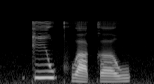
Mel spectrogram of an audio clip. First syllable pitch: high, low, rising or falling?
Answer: high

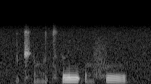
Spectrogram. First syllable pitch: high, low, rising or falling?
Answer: low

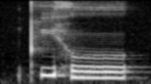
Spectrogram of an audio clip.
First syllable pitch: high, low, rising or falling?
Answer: high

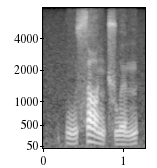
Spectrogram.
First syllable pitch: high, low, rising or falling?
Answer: rising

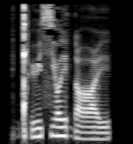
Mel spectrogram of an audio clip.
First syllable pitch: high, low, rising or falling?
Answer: rising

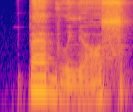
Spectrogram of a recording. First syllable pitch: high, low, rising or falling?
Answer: high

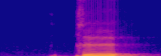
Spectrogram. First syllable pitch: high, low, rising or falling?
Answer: low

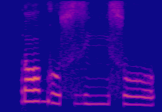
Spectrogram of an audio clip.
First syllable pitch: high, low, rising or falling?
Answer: high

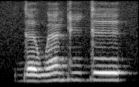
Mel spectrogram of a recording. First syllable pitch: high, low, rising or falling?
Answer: low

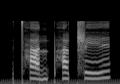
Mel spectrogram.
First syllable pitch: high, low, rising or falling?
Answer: low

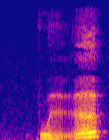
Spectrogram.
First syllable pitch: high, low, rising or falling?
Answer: rising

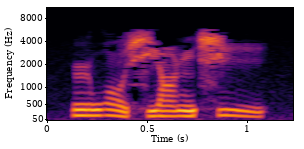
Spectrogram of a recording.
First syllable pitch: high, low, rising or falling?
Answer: falling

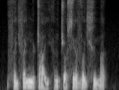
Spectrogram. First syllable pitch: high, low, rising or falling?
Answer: low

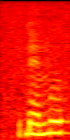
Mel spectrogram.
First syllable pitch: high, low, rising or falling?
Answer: low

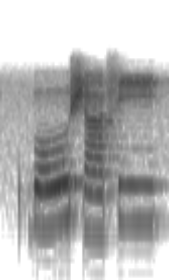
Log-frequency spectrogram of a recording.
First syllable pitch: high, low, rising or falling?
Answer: rising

